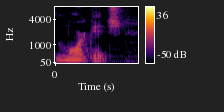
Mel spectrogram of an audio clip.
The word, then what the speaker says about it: mortgage: Our first term is mortgage. Now this word has a silent T which I've highlighted in the word. Let's check our pronunciation. Mortgage.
